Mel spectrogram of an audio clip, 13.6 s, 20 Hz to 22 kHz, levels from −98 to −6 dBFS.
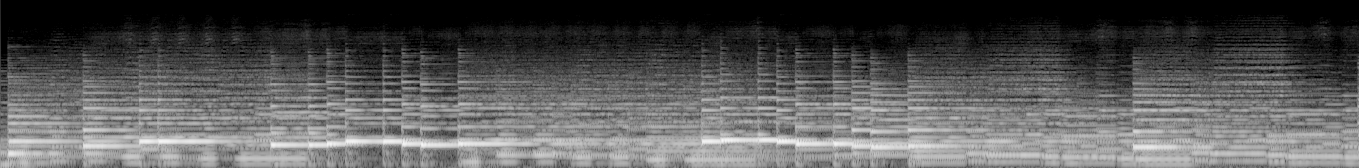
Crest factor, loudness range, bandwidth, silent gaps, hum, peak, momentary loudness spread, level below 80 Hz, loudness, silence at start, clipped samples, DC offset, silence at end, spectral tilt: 14 dB; 6 LU; 7.8 kHz; none; none; -6 dBFS; 12 LU; -50 dBFS; -20 LUFS; 0 s; under 0.1%; under 0.1%; 0 s; -7 dB/octave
